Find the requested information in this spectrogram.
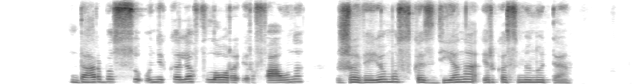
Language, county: Lithuanian, Vilnius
